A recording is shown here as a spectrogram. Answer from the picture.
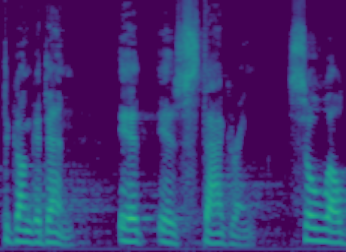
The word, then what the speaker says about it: Gunga Din: It's actually pronounced Gunga Din, but it's D-I-N, and so people call it Gunga Din.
